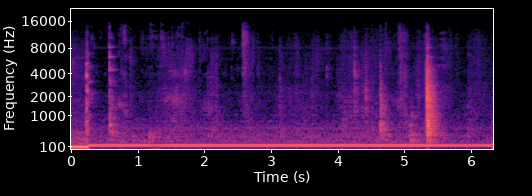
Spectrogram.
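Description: Sparse clinks and taps of hands and bread against plates and bowls while eating, with one louder clink about five seconds in, over a steady low hum.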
